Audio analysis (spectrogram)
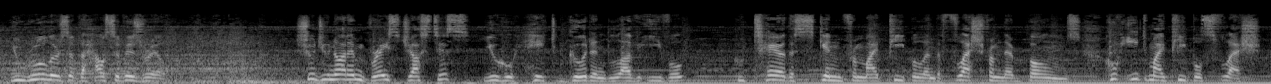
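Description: An impassioned biblical prophet in an audio drama. His voice sits a little high for a man, and he declaims solemnly and sternly against corrupt rulers. Music plays clearly behind him. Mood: indignant. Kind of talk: dramatized Bible reading.

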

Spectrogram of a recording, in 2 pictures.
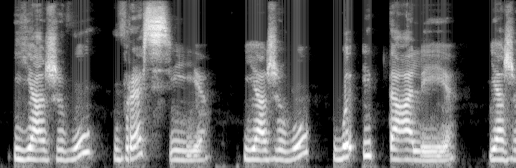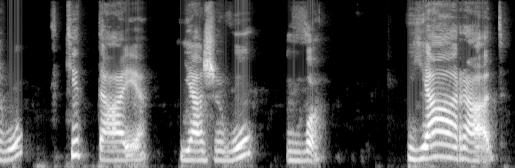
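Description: A young woman, teaching phrases outdoors, saying each one twice, slowly and clearly, into a clip-on lapel mic. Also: medium pitch, no room sound, clean studio sound. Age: young adult. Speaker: language teacher. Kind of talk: slow phrase-by-phrase lesson. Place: outdoors in front of greenery.

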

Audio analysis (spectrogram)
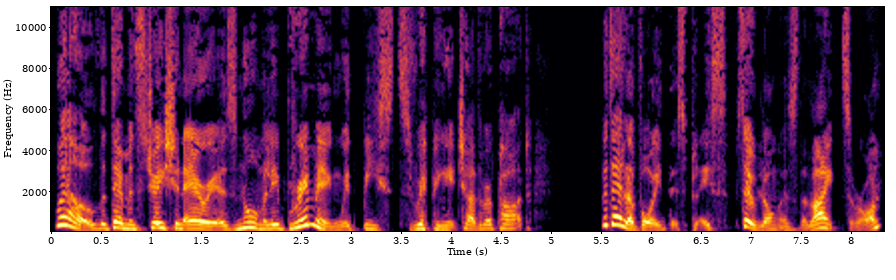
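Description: A female scientist from a video game. She has a husky, mid-pitched voice with lots of movement, explaining things expressively in a dry studio sound. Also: sing-song, moderate pace, no echo. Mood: apologetic. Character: female facility scientist explaining dire problems. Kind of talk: dramatic video game dialogue.

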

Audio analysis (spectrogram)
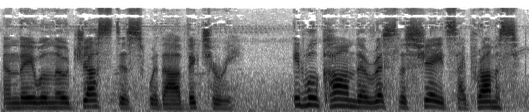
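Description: An actor playing a stern Viking war leader, blunt and commanding, in a video game cutscene. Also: male voice, high voice, normal speed, fairly bright tone, a little hiss or hum.

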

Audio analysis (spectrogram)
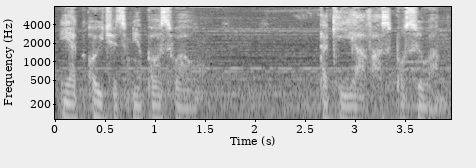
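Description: A calm, authoritative holy teacher in an audio Bible drama. His voice is very low and he speaks slowly and solemnly, over prominent music. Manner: slow, measured, solemn. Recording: studio voice over loud cinematic music.

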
